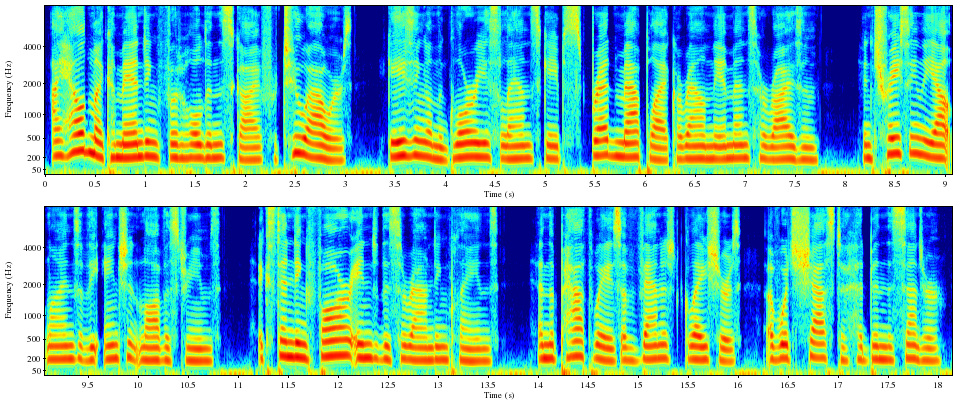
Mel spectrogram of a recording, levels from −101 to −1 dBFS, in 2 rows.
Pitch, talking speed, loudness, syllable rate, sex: 195 Hz, 165 wpm, -18 LUFS, 5.0 syllables/s, female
